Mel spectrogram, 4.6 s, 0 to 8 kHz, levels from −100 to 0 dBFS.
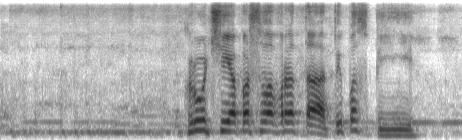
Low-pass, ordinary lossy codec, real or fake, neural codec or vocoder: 7.2 kHz; none; fake; codec, 24 kHz, 6 kbps, HILCodec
